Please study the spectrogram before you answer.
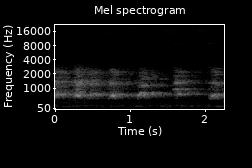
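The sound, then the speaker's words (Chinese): Dogs barking outside, a faint string of about five short barks at an uneven rhythm, with no other sounds. “人到一个新环境之后，这外面的狗真的很烦。 嗯， 等他们叫完吧。”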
